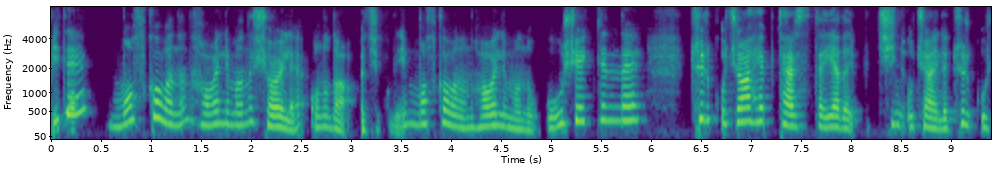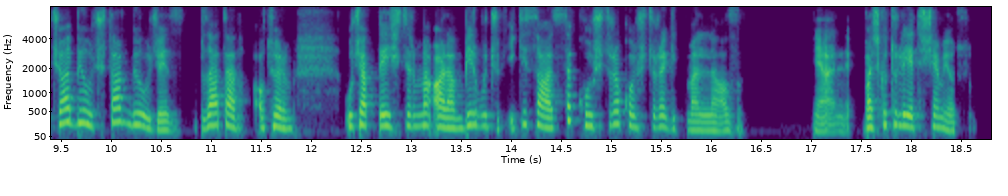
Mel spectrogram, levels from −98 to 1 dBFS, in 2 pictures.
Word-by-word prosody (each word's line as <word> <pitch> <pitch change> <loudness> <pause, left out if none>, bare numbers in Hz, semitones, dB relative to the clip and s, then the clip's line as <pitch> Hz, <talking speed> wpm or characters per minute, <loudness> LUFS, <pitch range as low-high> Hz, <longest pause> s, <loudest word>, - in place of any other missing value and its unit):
Bir 305 +3 -2
de 475 - +6 0.3
Moskova'nın 260 - +1
havalimanı 240 0 -2
şöyle, 200 - +3
onu 195 -1 -4
da 165 - -1
açıklayayım. 155 +10 -7
Moskova'nın 235 -6 -1
havalimanı 185 -7 0
U 195 +7 -1
şeklinde. 310 +2 0 0.5
Türk 330 -4 0
uçağı 280 +3 +6
hep 290 0 -2
terste 215 -2 +3
ya 195 0 +3
da 175 - +1 0.3
Çin 240 -2 -2
uçağıyla 185 -4 +1
Türk 235 +3 -5
uçağı 255 +9 +1
bir 265 - +2
uçtan 250 +3 0
bir 235 - +2
ucayız. 150 - -1 0.2
Zaten 220 -1 +3
atıyorum, 180 -1 0 0.5
uçak 225 +2 +2
değiştirme 215 0 +1
aran 180 -5 +4
1,5-2 215 +2 -3
saatse 210 +2 +2
koştura 220 -2 -2
koştura 200 -1 -2
gitmen 145 -5 -3
lazım. 135 0 -4 0.7
Yani, 125 -2 -1 0.2
başka 190 +5 +3
türlü 225 -2 0
yetişemiyorsun. 195 -7 -1
215 Hz, 130 wpm, -25 LUFS, 185-250 Hz, 0.7 s, de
